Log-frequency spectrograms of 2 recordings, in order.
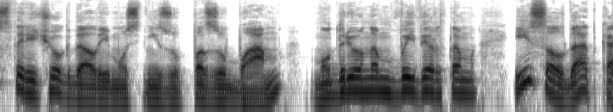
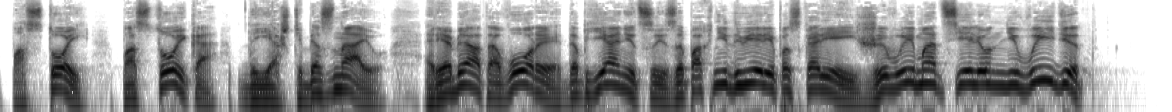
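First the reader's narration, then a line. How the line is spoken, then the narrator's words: Soldier yelling. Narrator (Russian): вдруг заорал солдат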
